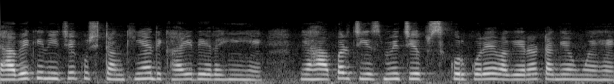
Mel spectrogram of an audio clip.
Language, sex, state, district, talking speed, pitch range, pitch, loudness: Hindi, female, Himachal Pradesh, Shimla, 185 wpm, 230-255 Hz, 240 Hz, -19 LUFS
